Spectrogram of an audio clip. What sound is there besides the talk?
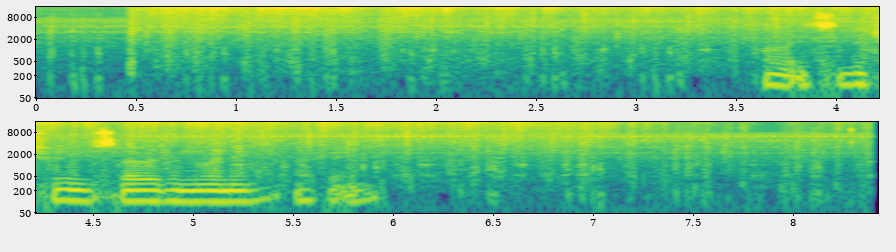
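horse hooves galloping while riding a horse in a video game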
